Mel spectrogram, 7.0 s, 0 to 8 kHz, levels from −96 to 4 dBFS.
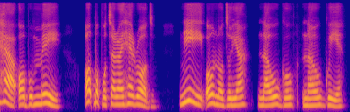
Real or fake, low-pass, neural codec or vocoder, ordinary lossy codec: fake; 7.2 kHz; codec, 16 kHz, about 1 kbps, DyCAST, with the encoder's durations; none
